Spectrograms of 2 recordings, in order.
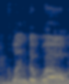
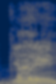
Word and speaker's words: Ghislaine: heightened time of everything that's coming out with Glendewell Maxwell. Ghislaine Maxwell. Ghislaine Maxwell? Maxwell. What? Yeah, her name's really hard to pronounce.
